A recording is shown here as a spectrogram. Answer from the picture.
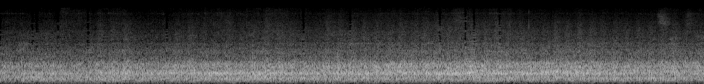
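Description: Steady rumble of a moving passenger train heard from inside the car, wheels running on the rails, growing a little louder over the first couple of seconds and then holding steady.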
